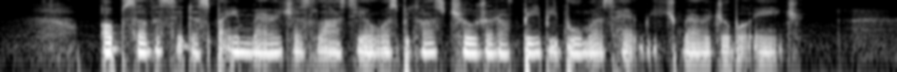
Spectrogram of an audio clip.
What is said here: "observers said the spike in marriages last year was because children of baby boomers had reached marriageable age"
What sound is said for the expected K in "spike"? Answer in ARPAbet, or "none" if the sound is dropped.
none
